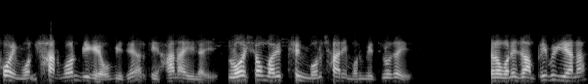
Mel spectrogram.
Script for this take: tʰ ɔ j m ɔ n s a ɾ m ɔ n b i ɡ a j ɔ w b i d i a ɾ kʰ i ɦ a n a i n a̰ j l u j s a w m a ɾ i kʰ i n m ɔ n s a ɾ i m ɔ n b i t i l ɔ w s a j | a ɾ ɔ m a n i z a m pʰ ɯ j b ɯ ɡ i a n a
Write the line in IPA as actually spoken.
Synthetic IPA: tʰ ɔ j m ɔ n s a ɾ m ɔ n b i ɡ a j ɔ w b i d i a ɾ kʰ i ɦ a n a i n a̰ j l ɔ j s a w m a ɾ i tʰ i n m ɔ n s a ɾ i m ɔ n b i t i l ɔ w z a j | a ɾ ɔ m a n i z a m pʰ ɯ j b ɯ ɡ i a n a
